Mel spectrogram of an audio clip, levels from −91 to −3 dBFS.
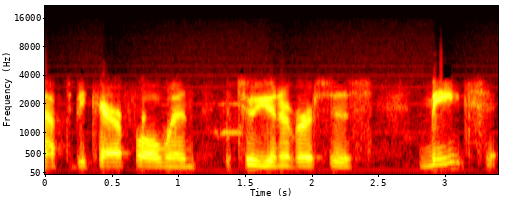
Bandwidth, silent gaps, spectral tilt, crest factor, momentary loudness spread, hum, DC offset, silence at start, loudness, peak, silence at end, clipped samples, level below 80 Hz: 12.5 kHz; none; -5.5 dB/octave; 20 dB; 14 LU; none; under 0.1%; 0 s; -21 LUFS; -2 dBFS; 0 s; under 0.1%; -70 dBFS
